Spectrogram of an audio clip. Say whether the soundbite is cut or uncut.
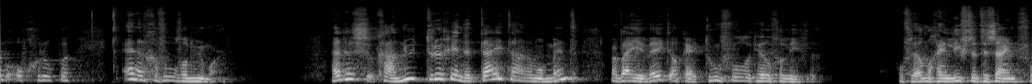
uncut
